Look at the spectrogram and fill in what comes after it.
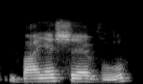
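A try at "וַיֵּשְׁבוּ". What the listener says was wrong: Again, there's a shva there.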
